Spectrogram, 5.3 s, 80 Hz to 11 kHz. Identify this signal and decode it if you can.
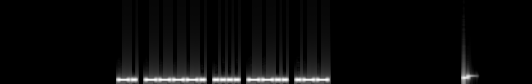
Morse code, heard as a keyed tone, about 36 wpm, 700 Hz. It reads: N9HZW
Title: USA Call Signs - 5 Characters - 3x Character Spacing - 35wpm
